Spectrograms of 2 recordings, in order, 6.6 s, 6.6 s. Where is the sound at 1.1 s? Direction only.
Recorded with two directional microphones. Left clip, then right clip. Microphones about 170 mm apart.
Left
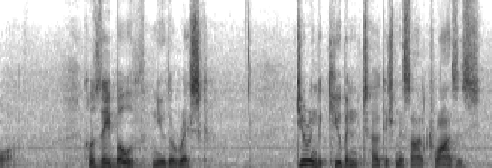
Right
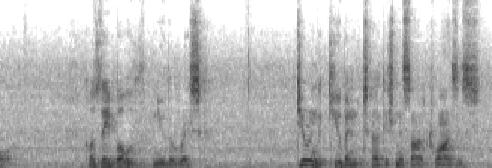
45° left (ahead or behind).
